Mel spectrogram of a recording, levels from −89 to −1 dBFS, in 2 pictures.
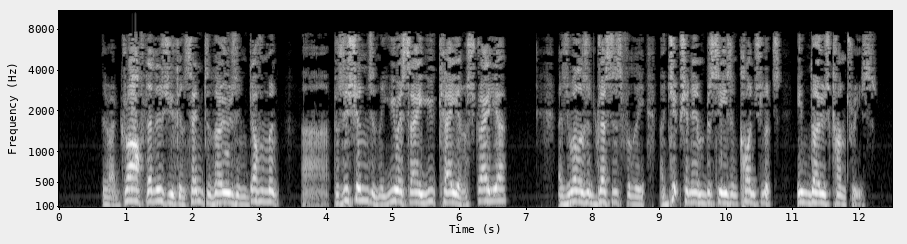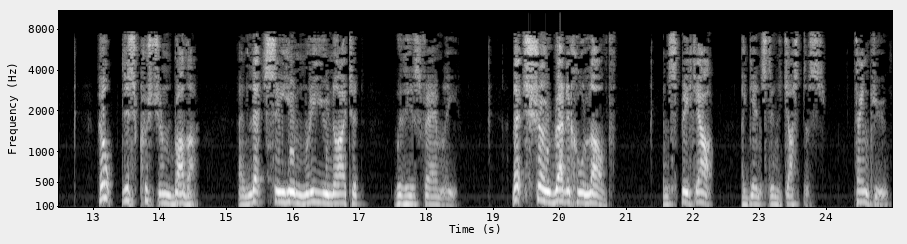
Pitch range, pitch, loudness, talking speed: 135-180 Hz, 155 Hz, -14 LUFS, 130 wpm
